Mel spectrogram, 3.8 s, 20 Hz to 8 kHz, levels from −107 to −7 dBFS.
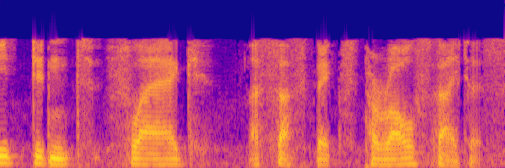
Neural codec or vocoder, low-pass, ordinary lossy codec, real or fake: codec, 16 kHz, 4 kbps, FunCodec, trained on Chinese and English, 50 frames a second; 7.2 kHz; AAC, 16 kbps; fake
